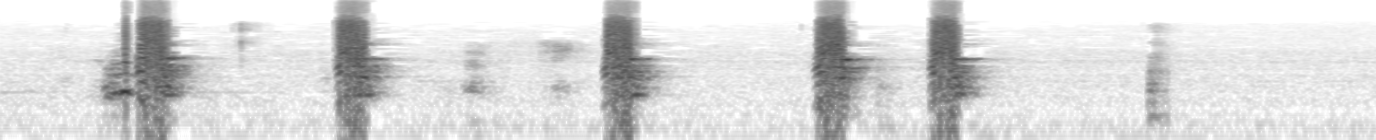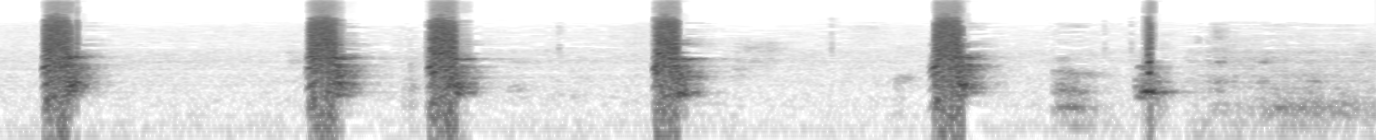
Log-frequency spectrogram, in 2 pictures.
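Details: Cocker Spaniel dog indoors barking at videos on a computer screen, captured by webcam: a long series of loud, abrupt barks roughly every second or so, with quieter whines and muffled sounds in the gaps.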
